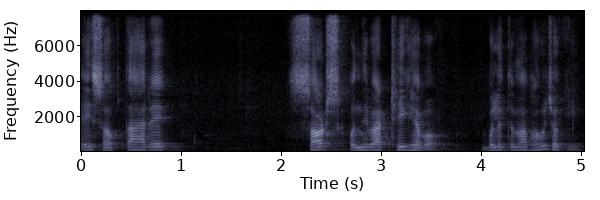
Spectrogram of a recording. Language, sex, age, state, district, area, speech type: Odia, male, 45-60, Odisha, Bargarh, rural, read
